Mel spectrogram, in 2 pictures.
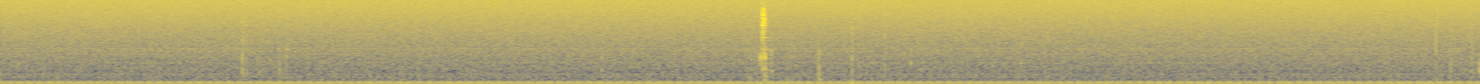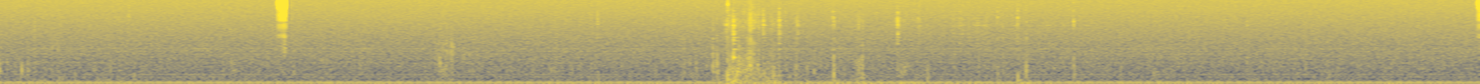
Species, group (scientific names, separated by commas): Phaneroptera falcata, Orthoptera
